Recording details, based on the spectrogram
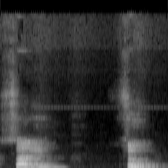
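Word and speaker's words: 孙子: तो ये एक चाइनीज मैथमेटिशियन है, क्या प्रोनाउंस करेंगे देखो, सन सु, है ना।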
